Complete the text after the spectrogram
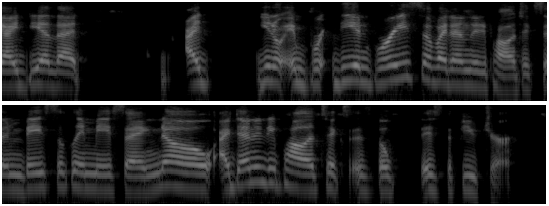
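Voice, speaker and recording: A woman with an American accent speaks at a fairly quick pace in a normal speaking voice, her pitch medium and its variation ordinary. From New Jersey. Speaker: political commentator. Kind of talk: casual chat.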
